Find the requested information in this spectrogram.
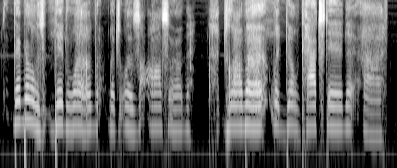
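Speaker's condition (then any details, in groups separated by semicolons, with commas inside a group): Non-progressive muscular dystrophy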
